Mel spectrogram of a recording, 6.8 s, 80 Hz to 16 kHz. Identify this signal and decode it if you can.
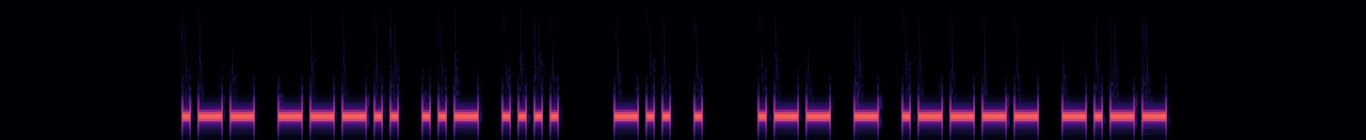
Morse code, heard as a keyed tone, about 30 wpm, 700 Hz. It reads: W8UH DE WT1Y
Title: USA Callsign DE Callsign - 4 Characters - 30wpm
